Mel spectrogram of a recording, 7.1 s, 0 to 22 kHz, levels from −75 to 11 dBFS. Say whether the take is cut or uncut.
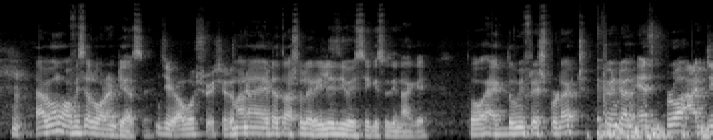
cut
